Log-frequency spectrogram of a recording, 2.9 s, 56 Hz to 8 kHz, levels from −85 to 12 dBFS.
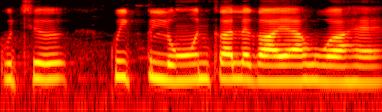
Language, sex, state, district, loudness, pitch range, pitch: Hindi, female, Punjab, Pathankot, -16 LUFS, 225-245 Hz, 235 Hz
